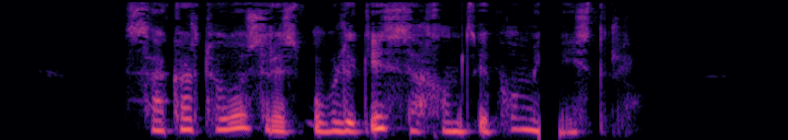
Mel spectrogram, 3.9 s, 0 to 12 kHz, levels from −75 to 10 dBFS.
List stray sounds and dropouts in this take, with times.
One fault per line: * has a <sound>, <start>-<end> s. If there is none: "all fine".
* has a dropout, 2.7-2.8 s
